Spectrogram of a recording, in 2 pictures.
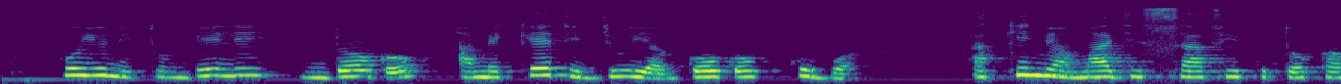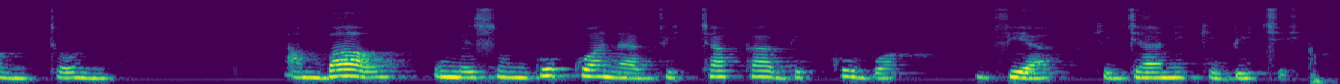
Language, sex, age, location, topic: Swahili, female, 36-49, Nairobi, government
